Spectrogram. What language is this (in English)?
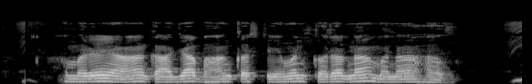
Bhojpuri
